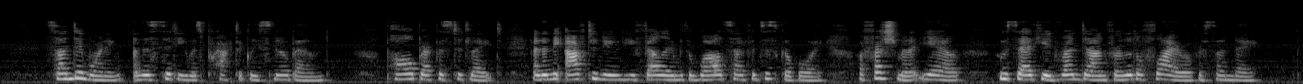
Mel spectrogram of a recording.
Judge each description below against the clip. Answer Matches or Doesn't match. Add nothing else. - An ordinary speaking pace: Matches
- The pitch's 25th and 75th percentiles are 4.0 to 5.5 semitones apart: Doesn't match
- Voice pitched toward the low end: Doesn't match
